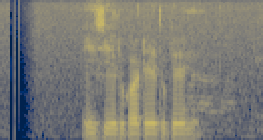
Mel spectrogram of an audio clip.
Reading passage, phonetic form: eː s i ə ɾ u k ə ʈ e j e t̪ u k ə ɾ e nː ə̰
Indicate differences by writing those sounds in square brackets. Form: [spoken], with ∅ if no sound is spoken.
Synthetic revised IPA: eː s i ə [l] u k [a] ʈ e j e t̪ u k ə ɾ e [n] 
